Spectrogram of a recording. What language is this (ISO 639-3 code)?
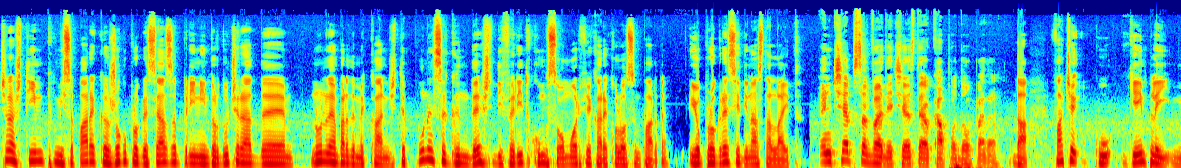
ron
